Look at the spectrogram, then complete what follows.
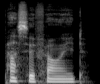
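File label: "pacified", British English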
